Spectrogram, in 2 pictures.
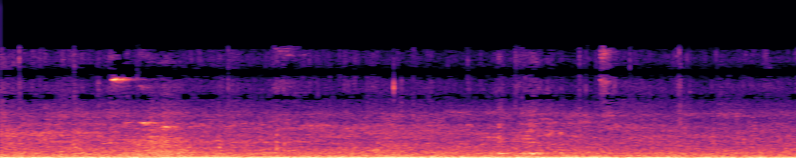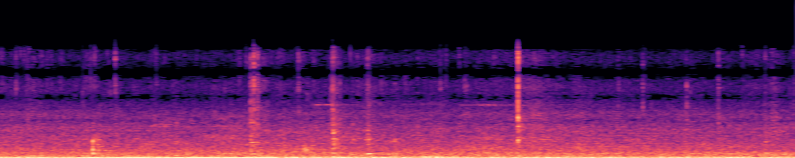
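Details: Continuous road traffic rumble with faint distant voices and no meowing.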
